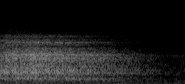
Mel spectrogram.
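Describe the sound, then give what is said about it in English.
One deep breath out during a guided breathing exercise, a soft airy rush that starts full and fades steadily over about two seconds, alone without talk. “all together we can take three deep breaths in and out, deeply in, and letting go”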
